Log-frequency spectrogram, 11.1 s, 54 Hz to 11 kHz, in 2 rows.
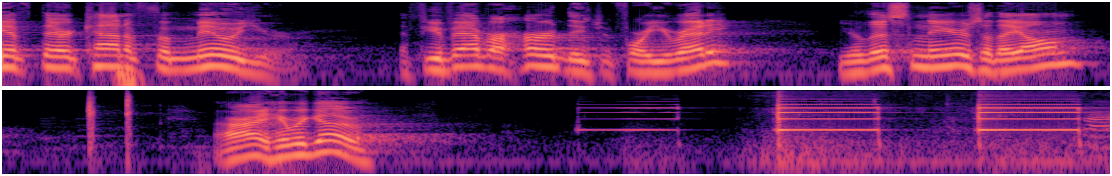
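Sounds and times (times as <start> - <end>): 
speech: 0.0 - 1.4, 2.0 - 5.5, 6.6 - 7.5
fire alarm high electronic beeps: 8.4 - 11.0.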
